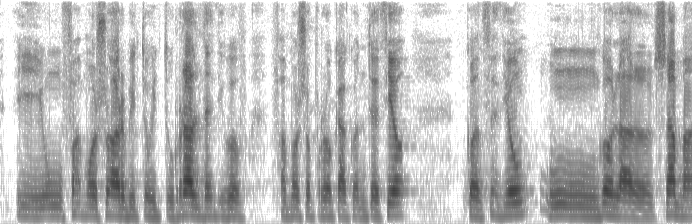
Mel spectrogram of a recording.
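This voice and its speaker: Fairly slow delivery with a dark, mellow tone and fairly even intonation. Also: man, medium pitch for a man. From Cantabria, Spain (Torrelavega). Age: 80s+. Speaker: retired chemist and company executive. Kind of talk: interview.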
